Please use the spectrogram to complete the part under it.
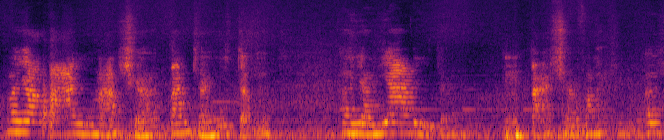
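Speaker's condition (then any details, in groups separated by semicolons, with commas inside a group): Hearing impairment; pink hearing aids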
